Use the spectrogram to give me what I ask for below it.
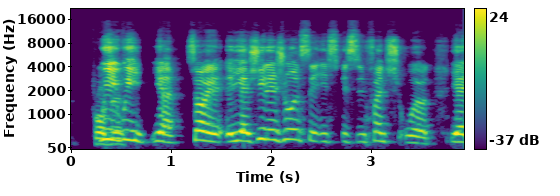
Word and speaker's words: gilets jaunes: Gilets jaunes is in French word. Yeah, yellow vest. Sorry, but the pronunciation is gilets jaunes.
